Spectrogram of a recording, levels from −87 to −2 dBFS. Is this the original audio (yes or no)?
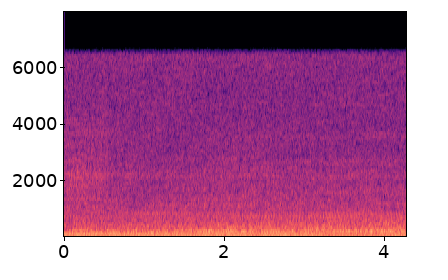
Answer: yes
